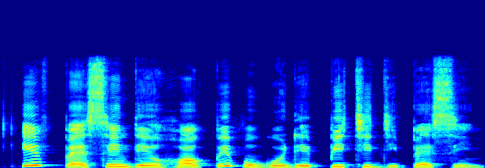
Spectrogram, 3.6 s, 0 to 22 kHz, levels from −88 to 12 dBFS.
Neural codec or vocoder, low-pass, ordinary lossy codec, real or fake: none; 14.4 kHz; none; real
